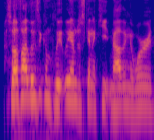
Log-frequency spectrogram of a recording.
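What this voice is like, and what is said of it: Hoarse, strained voice. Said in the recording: “if you can hear it, I'm losing my voice a little bit.”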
